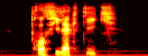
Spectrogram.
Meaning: prophylactic
- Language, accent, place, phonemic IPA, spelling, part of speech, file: French, France, Lyon, /pʁɔ.fi.lak.tik/, prophylactique, adjective, LL-Q150 (fra)-prophylactique.wav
